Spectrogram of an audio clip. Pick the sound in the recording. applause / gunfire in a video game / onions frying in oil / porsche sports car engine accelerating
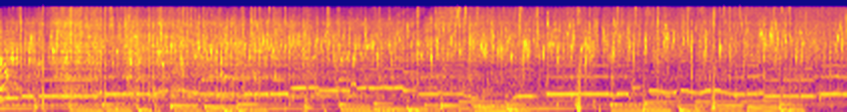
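onions frying in oil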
